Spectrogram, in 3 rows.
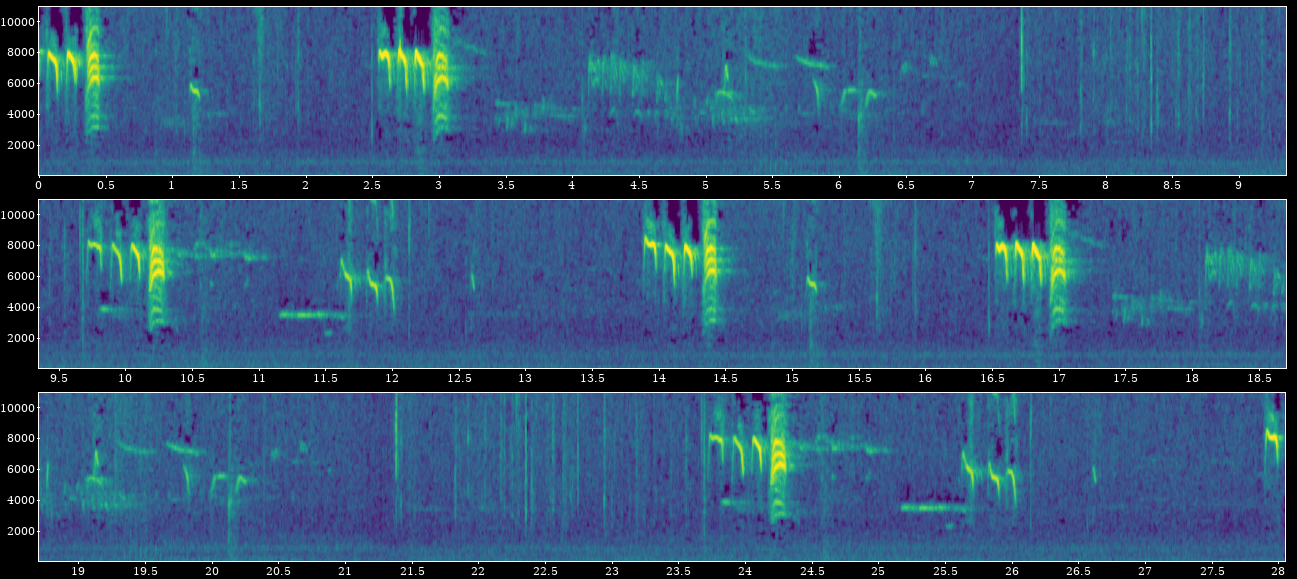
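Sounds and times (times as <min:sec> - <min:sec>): bird chirping high: 0:00.0 - 0:01.4, 0:02.6 - 0:06.8, 0:09.7 - 0:12.8, 0:13.9 - 0:15.4, 0:16.5 - 0:20.8, 0:23.7 - 0:27.0
softer lower bird calls: 0:09.7 - 0:12.8, 0:13.9 - 0:15.5, 0:16.5 - 0:22.2, 0:23.7 - 0:27.0.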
